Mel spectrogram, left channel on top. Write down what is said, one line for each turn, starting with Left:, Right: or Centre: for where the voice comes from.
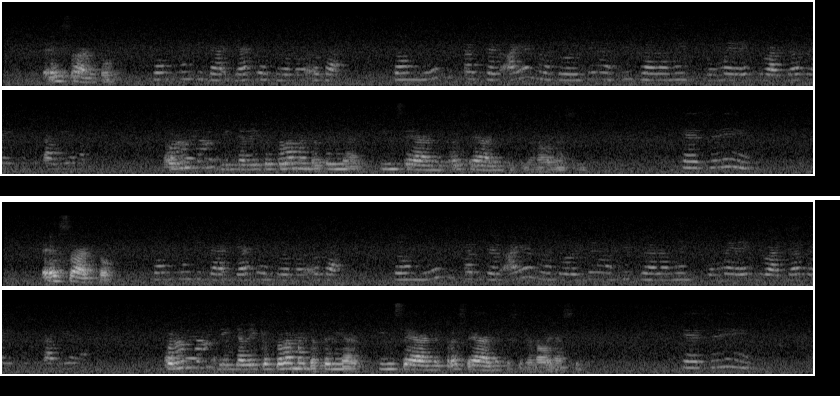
Right: Exacto.
Left: son músicas, ya que lo, te lo o sea, son músicas que hay algunas que lo dicen así claramente, y son merengue y bachata y música vieja. Entonces,
Right: Pero una
Left: que,
Right: niña de que solamente tenía 15 años, 13 años, que sé yo, una vaina así.
Left: que sí.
